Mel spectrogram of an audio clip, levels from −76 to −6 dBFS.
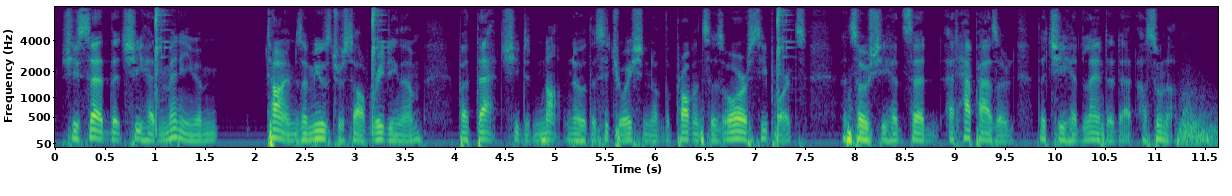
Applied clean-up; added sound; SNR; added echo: none; Shatter; 13 dB; none.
